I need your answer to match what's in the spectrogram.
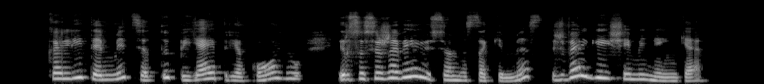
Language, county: Lithuanian, Tauragė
